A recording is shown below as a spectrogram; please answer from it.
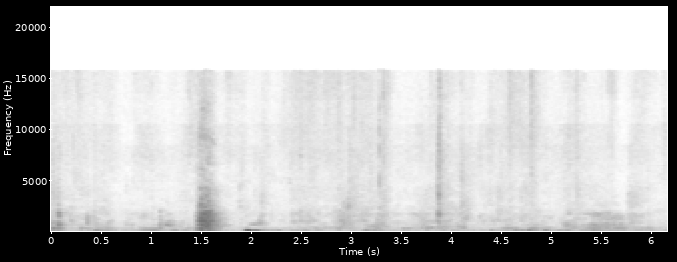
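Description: Beef cattle moving in a barn pen at close range: one short, loud animal sound about a second and a half in, followed right after by a low thump, with quieter knocks and rustling around it.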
